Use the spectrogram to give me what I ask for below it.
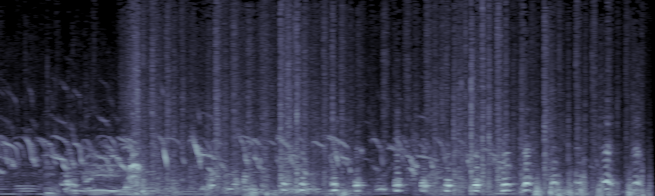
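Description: Chickens cluck and chatter on a poultry farm in Kakamega County, Kenya, a busy stream of many short, sharp clucks and squawks, some higher and drawn out at the start.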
